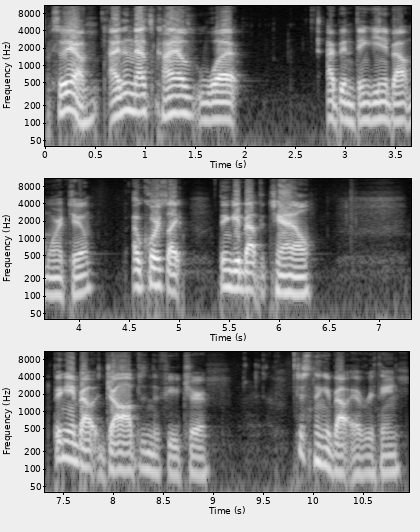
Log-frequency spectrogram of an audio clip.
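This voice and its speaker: A young man chatting casually while eating on a close, loud mic, rambling and hesitant, full of fillers. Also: fairly low pitch, expressive, moderate pace, long pauses. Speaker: mukbang vlogger. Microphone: close mic, loud for ASMR.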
